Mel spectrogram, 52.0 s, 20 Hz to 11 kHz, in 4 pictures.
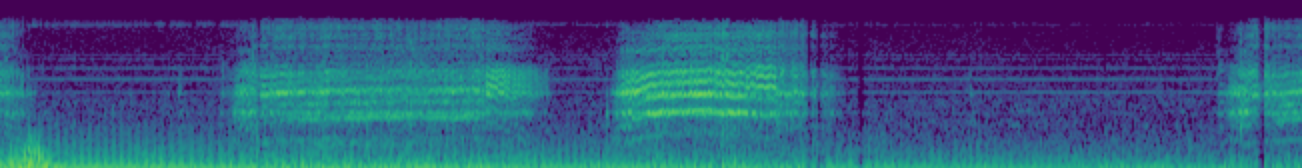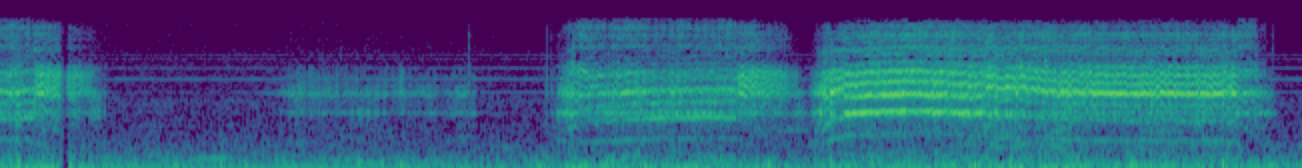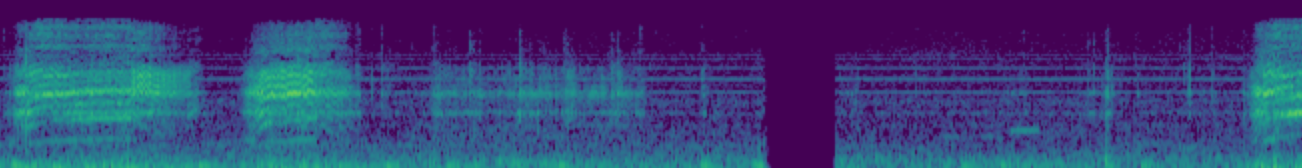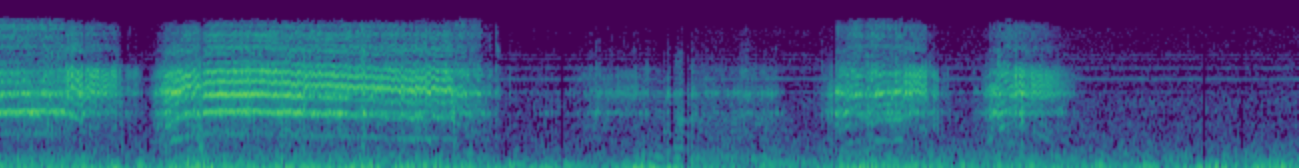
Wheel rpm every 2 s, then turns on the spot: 10, 110, 90, 110, 10, 0, 80, 0, 20, 80, 100, 160, 130, 90, 50, 20, 10, 0, 0, 80, 90, 140, 20, 50, 30, 0.
0-2 16-18 26-28 30-34 44-46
